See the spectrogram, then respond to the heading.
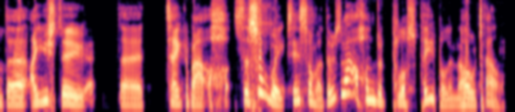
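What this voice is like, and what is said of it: Northern English accent. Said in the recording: “my northern accent.”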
